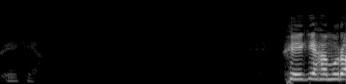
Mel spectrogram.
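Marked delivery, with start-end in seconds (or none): 0.0-0.4 whispered 회개함; preacher whispers 회개함 to the congregation. Real, not acted. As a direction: breathe the word 회개함 as a whisper. Hushed repetition of key word.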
